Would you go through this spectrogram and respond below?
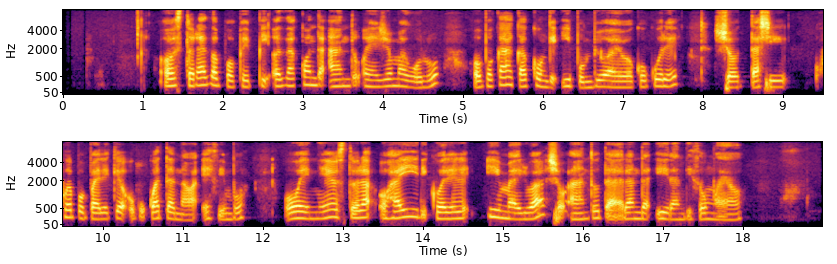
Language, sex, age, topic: Oshiwambo, female, 25-35, finance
